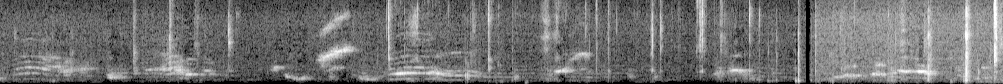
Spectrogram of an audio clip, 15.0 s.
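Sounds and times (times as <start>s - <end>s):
wet chewing and smacking: 6.9s - 15.0s
high-pitched animal calls: 12.6s - 14.1s.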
